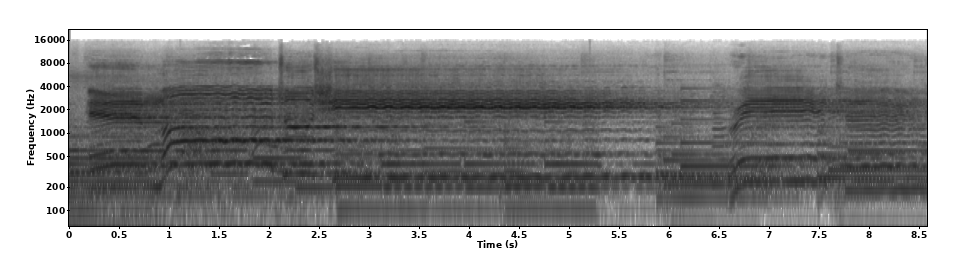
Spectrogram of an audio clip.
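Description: A song playing: a singing voice holds long, wavering notes over sustained backing chords, swooping up into a new note about a second in and again near the end.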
